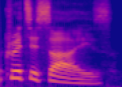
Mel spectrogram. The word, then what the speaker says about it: criticize: critics wrong so to criticize criticism critics uh the stress is always at the start I think criticize criticism critics always on the first syllable that means always crit open your mouth criticize criticism critics not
